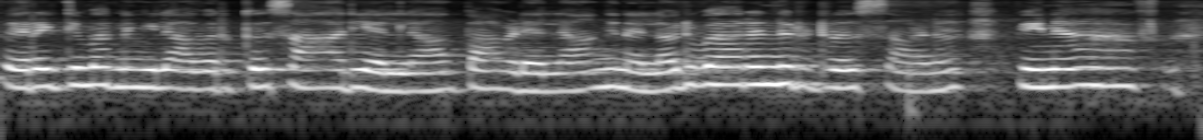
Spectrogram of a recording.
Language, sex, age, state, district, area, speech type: Malayalam, female, 18-30, Kerala, Kasaragod, rural, spontaneous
